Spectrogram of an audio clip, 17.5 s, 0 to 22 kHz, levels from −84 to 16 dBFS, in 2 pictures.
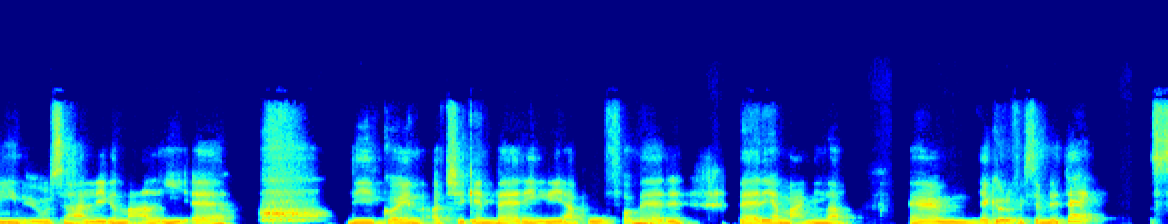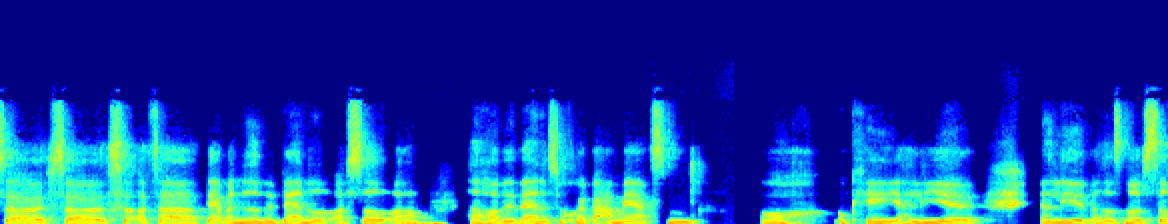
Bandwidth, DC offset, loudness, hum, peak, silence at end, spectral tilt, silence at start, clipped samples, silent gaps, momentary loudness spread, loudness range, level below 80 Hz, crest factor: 12.5 kHz; under 0.1%; -16 LUFS; none; -2 dBFS; 0 s; -4.5 dB/octave; 0 s; under 0.1%; none; 6 LU; 1 LU; -54 dBFS; 14 dB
